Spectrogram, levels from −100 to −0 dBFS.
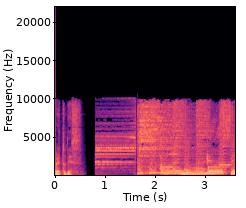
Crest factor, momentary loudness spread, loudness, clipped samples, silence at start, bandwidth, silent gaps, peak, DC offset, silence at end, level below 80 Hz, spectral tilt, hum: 16 dB; 9 LU; -19 LUFS; under 0.1%; 0 s; 10.5 kHz; 0.65-0.77 s; -4 dBFS; under 0.1%; 0 s; -46 dBFS; -3.5 dB/octave; none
